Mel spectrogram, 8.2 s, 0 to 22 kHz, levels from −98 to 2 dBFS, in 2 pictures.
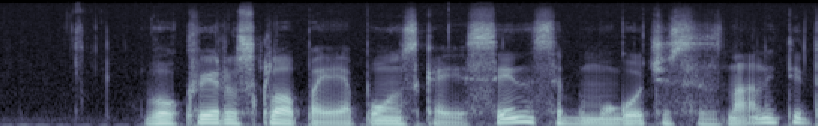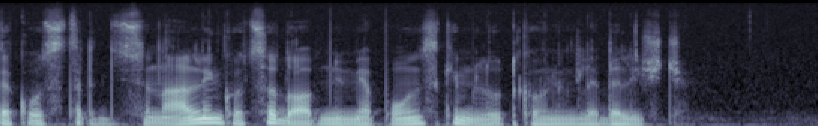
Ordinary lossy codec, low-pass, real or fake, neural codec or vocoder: none; 19.8 kHz; real; none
